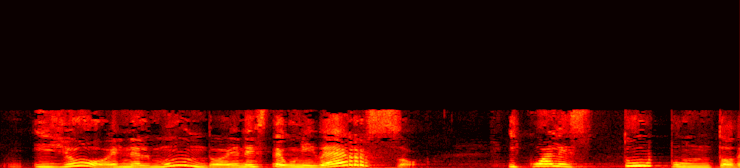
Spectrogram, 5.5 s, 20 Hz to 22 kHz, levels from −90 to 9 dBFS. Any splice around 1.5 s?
no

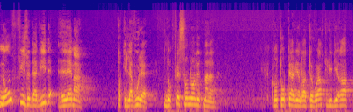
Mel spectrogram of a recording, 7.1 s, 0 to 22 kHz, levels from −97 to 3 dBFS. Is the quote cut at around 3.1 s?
yes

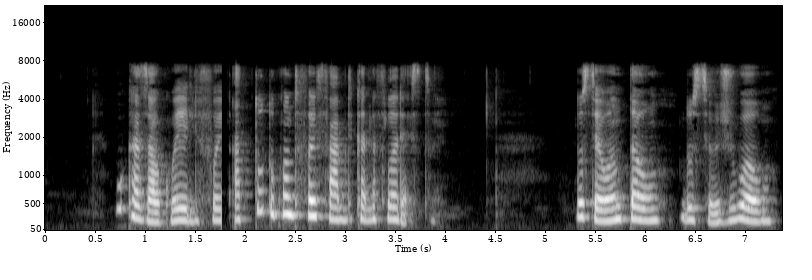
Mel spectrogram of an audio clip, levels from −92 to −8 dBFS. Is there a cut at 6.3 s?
no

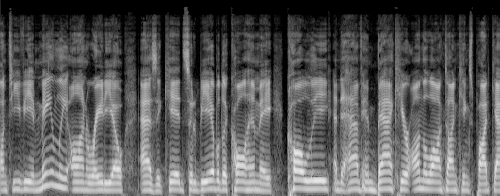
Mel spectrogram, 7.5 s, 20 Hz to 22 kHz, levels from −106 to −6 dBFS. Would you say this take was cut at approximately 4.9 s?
yes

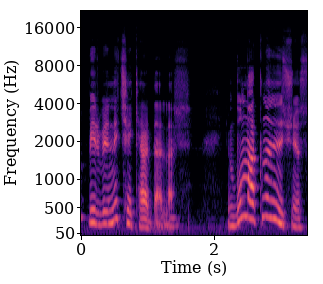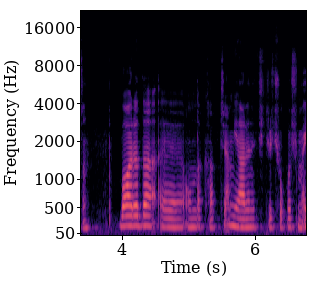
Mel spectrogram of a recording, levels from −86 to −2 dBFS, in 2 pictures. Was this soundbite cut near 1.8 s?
no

